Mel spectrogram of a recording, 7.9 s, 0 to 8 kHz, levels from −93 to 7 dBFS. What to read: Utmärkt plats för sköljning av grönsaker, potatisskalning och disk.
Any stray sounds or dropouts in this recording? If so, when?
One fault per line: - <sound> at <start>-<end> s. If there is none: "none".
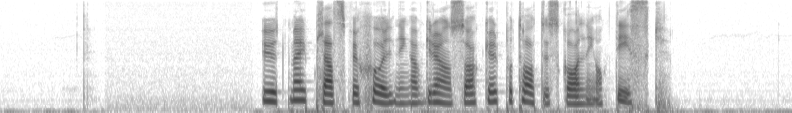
none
